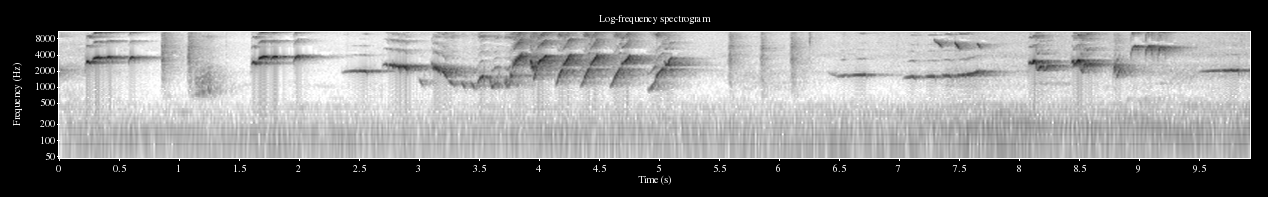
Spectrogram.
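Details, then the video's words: Aceh white-rumped shama in full song, showing its repertoire. High whistles open the run, then a fast rattling series of descending notes, then more scattered whistled and chirping phrases. Quiet background. "FULL KICAUAN BONGKAR ISIAN MURAI BATU ACEH"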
